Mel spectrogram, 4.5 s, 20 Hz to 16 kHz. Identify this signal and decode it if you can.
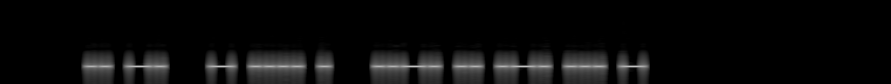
Morse code, heard as a keyed tone, about 34 wpm, 700 Hz. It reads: IN THE FIRST
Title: Sets of 3 Words 35wpm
